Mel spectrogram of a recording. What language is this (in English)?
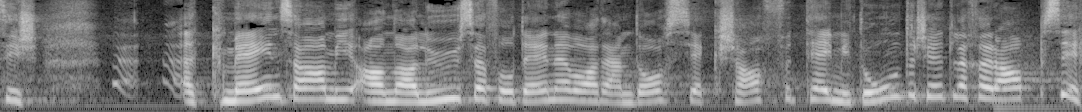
Swiss German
